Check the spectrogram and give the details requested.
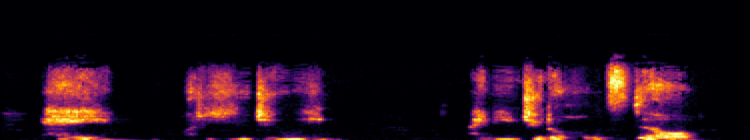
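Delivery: very quiet, soft, hushed half-whisper. Showing how to talk to a wiggling toddler in a car seat: half-whispering. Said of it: "just start whispering".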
